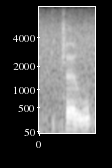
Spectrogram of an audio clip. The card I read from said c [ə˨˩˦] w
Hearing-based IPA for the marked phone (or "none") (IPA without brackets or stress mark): ə˨˩˨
